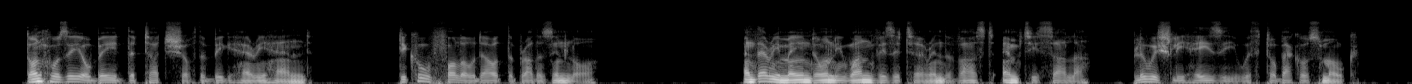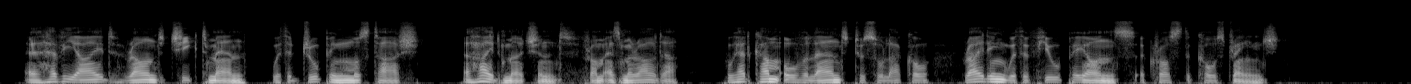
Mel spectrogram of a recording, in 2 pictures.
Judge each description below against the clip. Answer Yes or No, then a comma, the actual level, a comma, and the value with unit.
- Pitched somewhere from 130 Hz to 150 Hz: No, very low, 90 Hz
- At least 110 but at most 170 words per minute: Yes, slow, 135 wpm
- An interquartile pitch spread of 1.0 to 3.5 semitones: No, average, 3.9 semitones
